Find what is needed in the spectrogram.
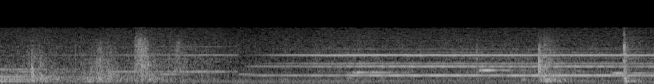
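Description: Sci-fi spaceship instrument-panel sound effect. A few sharp clicks come first, then from about a second and a half in several steady electronic tones are held, with short bleeps and two more clicks near the end.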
